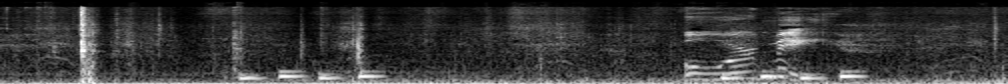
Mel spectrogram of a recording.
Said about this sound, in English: We are driving ye olde Mini Cooper to the Renaissance Fair.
